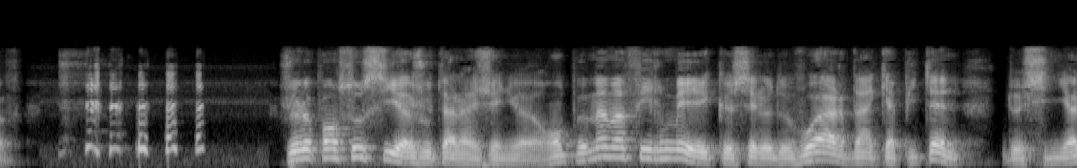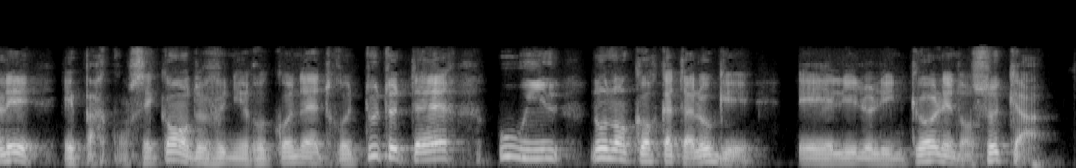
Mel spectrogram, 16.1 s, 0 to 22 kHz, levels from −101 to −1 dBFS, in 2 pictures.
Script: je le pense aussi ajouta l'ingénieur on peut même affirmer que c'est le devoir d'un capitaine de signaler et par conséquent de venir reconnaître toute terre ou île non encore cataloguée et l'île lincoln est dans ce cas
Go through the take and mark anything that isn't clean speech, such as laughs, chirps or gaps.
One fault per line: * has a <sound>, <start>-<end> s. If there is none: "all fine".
* has a laugh, 0.4-1.6 s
